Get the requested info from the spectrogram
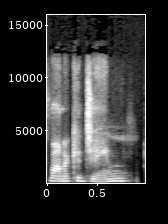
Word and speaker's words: Monica Jane: So, my name is Monica Jane, all four syllables, please.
